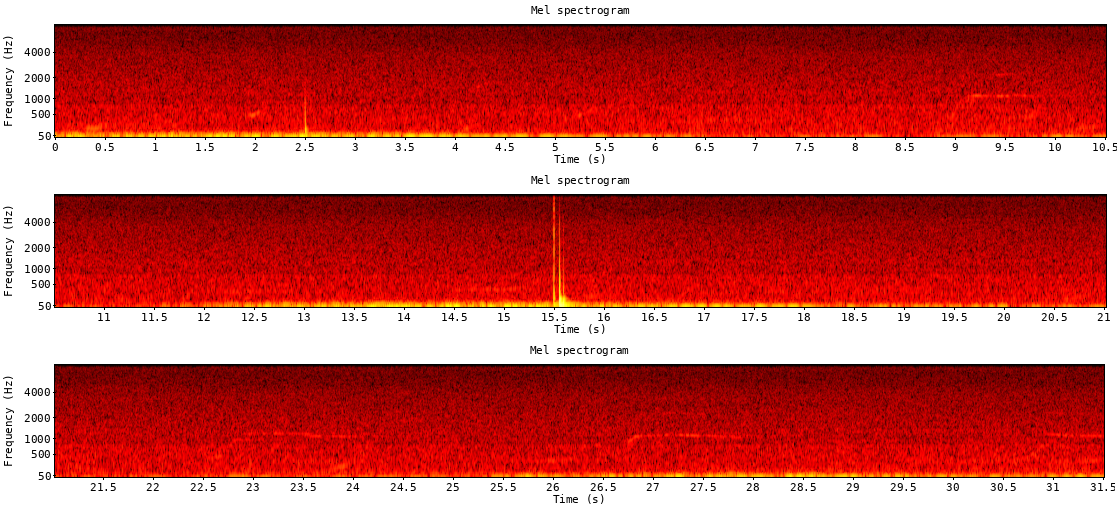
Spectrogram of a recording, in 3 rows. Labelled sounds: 9.1	9.4	humpback whale, 0.86 to 1.2 kHz
27.2	27.5	humpback whale, 1.1 to 1.2 kHz
30.9	31.5	humpback whale, 1.0 to 1.2 kHz

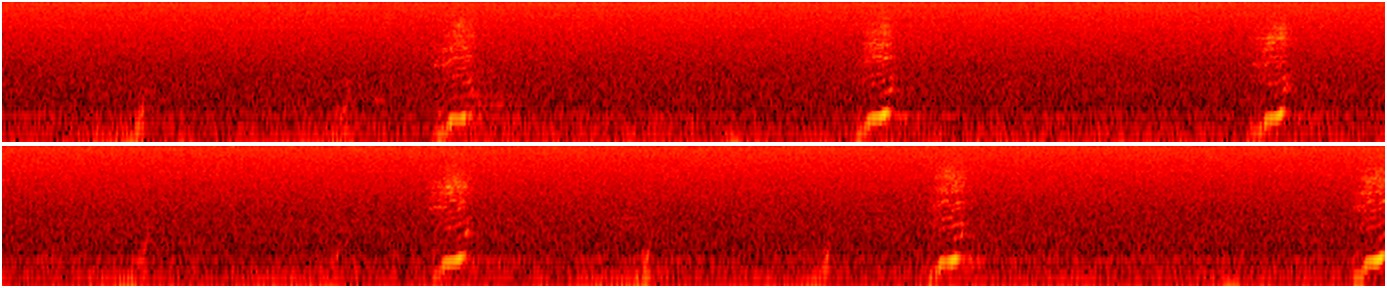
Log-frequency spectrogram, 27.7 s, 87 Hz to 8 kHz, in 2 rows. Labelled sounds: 4.3	4.7	humpback whale, 0.96 to 1.4 kHz
12.5	12.9	humpback whale, 2.3 to 2.6 kHz
27.4	27.6	humpback whale, 1.7 to 1.9 kHz

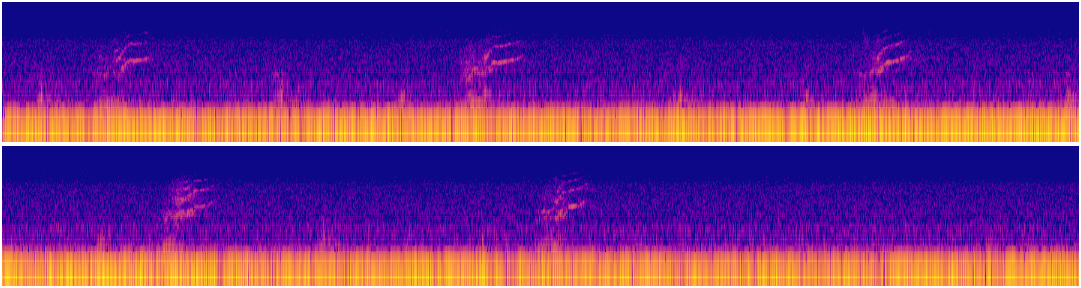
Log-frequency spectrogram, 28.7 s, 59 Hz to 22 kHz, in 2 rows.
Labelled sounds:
1.3	2.0	humpback whale, 0.90 to 4.1 kHz
6.1	7.0	humpback whale, 0.86 to 5.4 kHz
11.5	12.2	humpback whale, 0.99 to 4.4 kHz
16.5	17.3	humpback whale, 0.90 to 4.1 kHz
21.4	22.2	humpback whale, 0.90 to 4.5 kHz

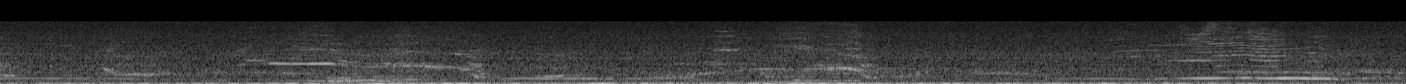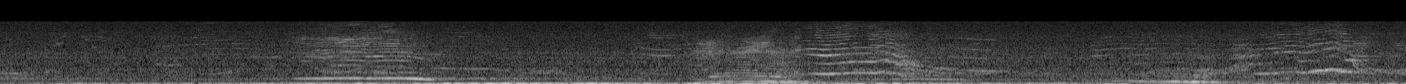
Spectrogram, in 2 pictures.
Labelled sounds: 3.0	4.6	humpback whale, 0.80 to 2.2 kHz
7.0	7.4	humpback whale, 0.86 to 3.7 kHz
8.1	8.7	humpback whale, 0.80 to 1.7 kHz
11.0	13.8	humpback whale, 1.1 to 6.7 kHz
15.6	16.5	humpback whale, 0.86 to 7.3 kHz
17.0	18.5	humpback whale, 0.99 to 4.6 kHz
20.4	21.7	humpback whale, 1.4 to 3.5 kHz
22.0	24.1	humpback whale, 0.80 to 6.5 kHz
25.0	25.4	humpback whale, 1.8 to 2.1 kHz
26.4	27.9	humpback whale, 0.80 to 4.2 kHz

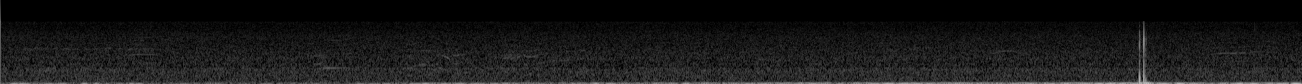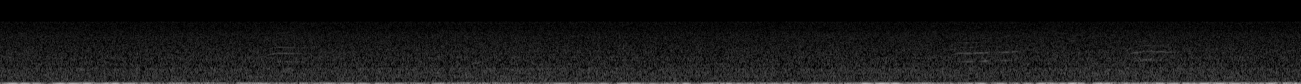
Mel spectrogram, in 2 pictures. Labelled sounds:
12.1	12.5	humpback whale, 1.5 to 1.7 kHz
15.7	16.0	humpback whale, 1.5 to 1.7 kHz
22.6	22.9	humpback whale, 1.5 to 2.8 kHz
24.3	24.7	humpback whale, 1.5 to 1.9 kHz

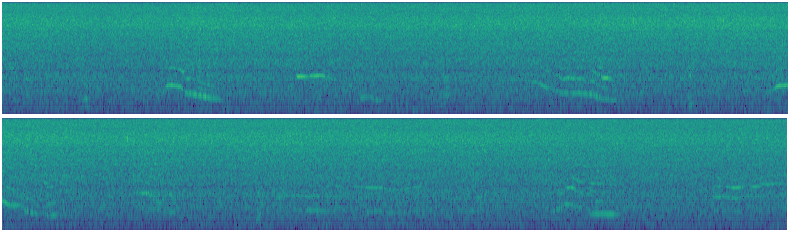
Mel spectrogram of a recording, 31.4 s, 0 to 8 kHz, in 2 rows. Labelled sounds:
3.3	3.7	humpback whale, 1.0 to 1.3 kHz
5.9	6.5	humpback whale, 0.88 to 1.0 kHz
11.1	11.6	humpback whale, 0.78 to 1.1 kHz
18.5	18.8	humpback whale, 0.78 to 1.0 kHz
22.8	23.6	humpback whale, 1.0 to 1.2 kHz
27.0	27.7	humpback whale, 0.97 to 1.6 kHz
30.2	31.3	humpback whale, 1.1 to 1.4 kHz

